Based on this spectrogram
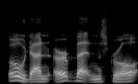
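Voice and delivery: ordinary delivery

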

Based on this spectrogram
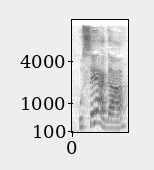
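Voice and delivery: normal talking voice

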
